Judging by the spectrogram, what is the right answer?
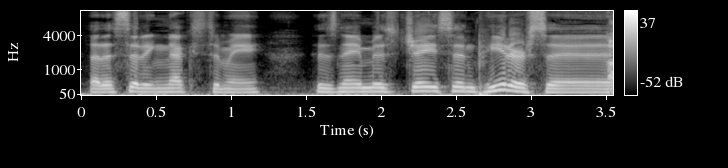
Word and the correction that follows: Petterson: Patterson. – Yeah, Patterson. That's how you say it? – Yeah. – Oh, I always thought it was pronounced Peterson.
